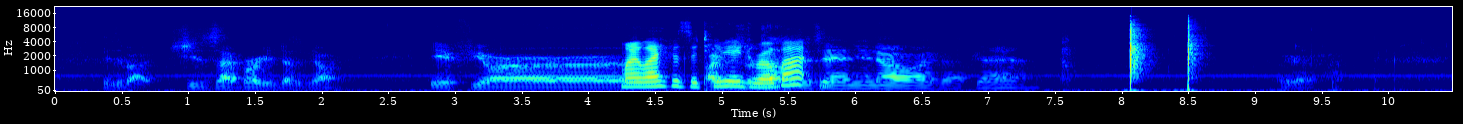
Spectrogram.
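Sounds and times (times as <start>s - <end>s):
faint steady hum: 0.0s - 10.4s
speech: 0.9s - 7.4s
hand claps: 8.0s - 8.7s.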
